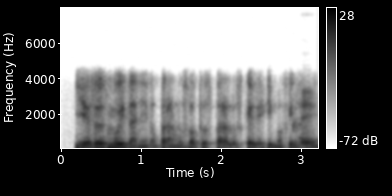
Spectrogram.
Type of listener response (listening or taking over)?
taking over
